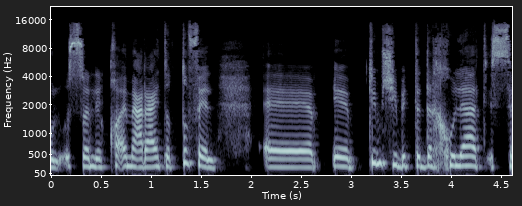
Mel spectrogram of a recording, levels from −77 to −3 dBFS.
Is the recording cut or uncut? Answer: uncut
